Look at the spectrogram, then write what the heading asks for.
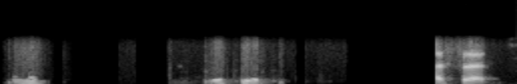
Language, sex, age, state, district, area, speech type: Tamil, male, 18-30, Tamil Nadu, Tiruppur, rural, conversation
